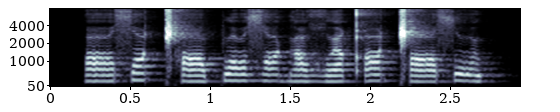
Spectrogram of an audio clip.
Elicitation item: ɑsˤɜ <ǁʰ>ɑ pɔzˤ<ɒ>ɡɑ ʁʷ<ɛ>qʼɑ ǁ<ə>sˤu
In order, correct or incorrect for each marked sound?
correct, incorrect, correct, incorrect

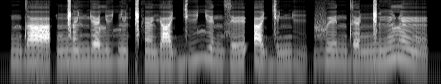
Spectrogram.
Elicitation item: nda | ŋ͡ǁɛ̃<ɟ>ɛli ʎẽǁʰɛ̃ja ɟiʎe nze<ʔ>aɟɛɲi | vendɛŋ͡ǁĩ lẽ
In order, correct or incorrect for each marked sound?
incorrect, correct

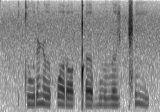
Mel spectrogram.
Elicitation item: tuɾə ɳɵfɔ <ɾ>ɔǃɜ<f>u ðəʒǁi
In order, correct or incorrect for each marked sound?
correct, incorrect

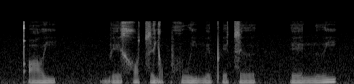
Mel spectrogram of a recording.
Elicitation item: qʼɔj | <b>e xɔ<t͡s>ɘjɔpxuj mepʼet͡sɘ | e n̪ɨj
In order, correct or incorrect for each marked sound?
correct, correct

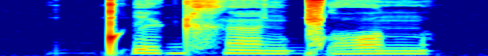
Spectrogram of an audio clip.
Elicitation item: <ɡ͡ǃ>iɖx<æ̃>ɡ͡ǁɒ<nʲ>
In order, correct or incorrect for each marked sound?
incorrect, correct, incorrect

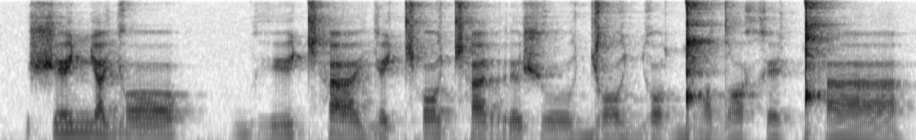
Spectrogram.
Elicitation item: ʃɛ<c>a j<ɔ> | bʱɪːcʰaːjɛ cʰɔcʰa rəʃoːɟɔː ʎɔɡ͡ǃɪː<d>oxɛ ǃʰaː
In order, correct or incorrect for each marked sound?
incorrect, incorrect, incorrect

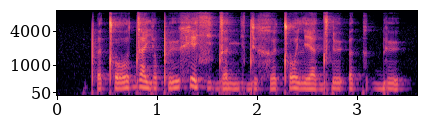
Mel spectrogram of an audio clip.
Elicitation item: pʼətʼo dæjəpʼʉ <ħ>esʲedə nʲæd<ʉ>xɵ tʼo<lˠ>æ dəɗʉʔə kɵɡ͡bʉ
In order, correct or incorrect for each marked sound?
incorrect, correct, incorrect

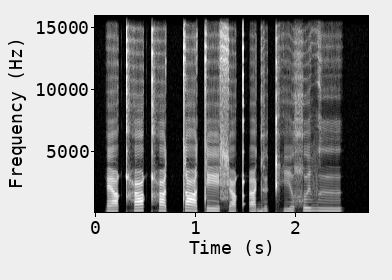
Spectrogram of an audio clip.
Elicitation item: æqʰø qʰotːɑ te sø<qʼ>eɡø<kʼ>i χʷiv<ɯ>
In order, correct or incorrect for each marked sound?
correct, incorrect, correct

